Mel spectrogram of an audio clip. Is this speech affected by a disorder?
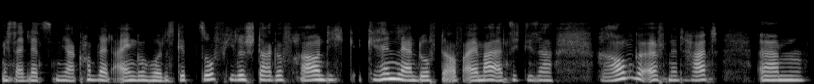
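Yes: cleft palate; speaking in front of class and using voice for speaking never felt easy, sang a lot instead.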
